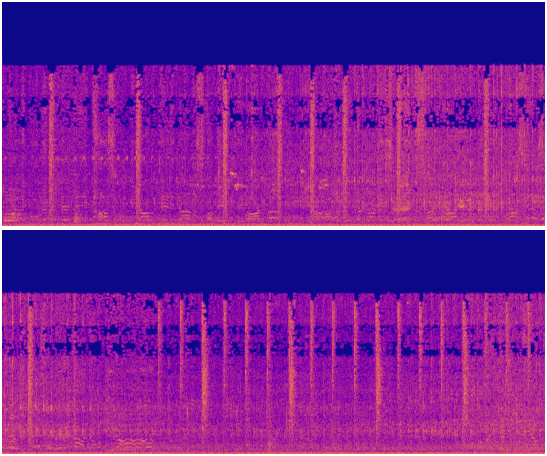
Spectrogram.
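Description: Abra water taxi's inboard diesel engine running with a steady low drone, with scattered voices of passengers around it.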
